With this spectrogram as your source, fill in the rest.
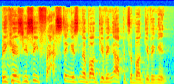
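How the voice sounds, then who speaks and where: A middle-aged Welsh man preaching a lively, joking sermon from a large church stage into a handheld mic. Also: high voice, fairly quick. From Wales. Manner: energetic, joking preacher, gestures freely while pacing the stage. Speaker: guest preacher.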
